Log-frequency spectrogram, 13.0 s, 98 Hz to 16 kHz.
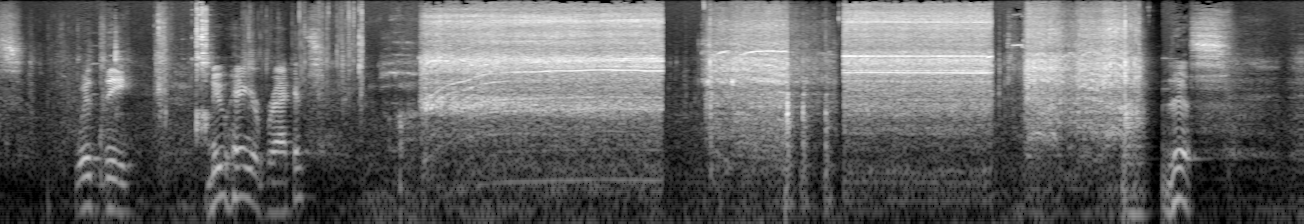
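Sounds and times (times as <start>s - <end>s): cordless drill motor whining: 4.2s - 11.3s.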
